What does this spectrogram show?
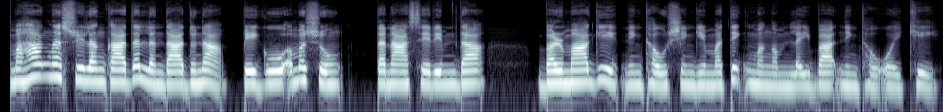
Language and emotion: Manipuri, neutral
